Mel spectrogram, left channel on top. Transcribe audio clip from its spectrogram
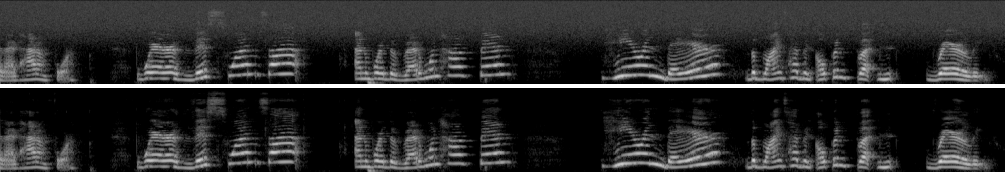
I've had them for. Where this one's at, and where the red one have been, here and there, the blinds have been open, but rarely,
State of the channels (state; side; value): noise; left; hiss, 11 dB below the sound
